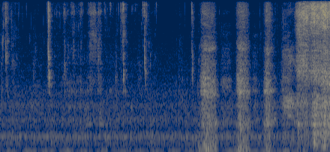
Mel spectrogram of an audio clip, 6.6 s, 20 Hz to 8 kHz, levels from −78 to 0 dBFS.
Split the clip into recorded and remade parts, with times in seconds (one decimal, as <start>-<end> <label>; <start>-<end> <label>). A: 0.0-6.6 recorded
